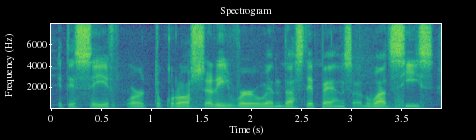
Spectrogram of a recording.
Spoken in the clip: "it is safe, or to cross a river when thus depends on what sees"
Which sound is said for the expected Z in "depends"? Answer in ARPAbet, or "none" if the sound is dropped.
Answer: S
